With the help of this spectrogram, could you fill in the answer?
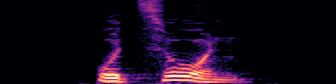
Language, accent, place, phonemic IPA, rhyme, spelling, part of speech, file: German, Germany, Berlin, /oˈt͡soːn/, -oːn, Ozon, noun, De-Ozon.ogg
- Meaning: ozone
